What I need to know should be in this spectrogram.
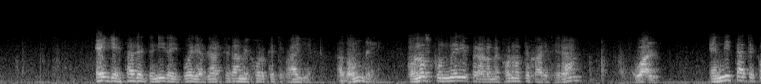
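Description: A man speaks tensely nearby.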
